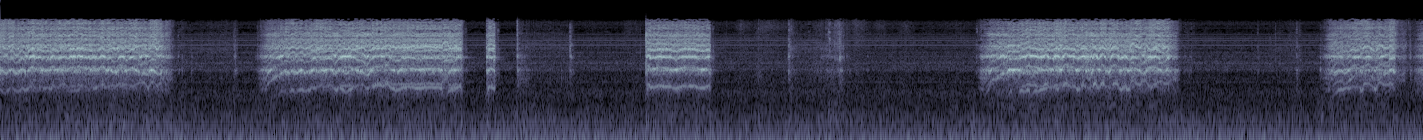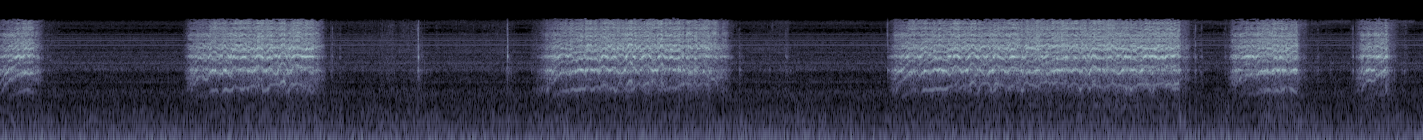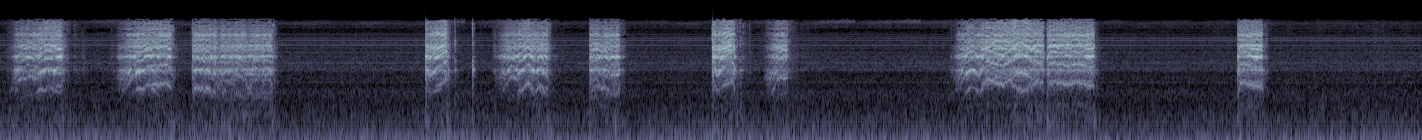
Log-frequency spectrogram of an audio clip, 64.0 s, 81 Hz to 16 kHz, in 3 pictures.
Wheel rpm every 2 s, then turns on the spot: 140, 60, 120, 110, 20, 70, 10, 80, 150, 0, 90, 10, 130, 30, 20, 150, 20, 70, 160, 120, 70, 60, 70, 60, 20, 60, 20, 40, 70, 130, 30, 10.
2-4 26-28 32-34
